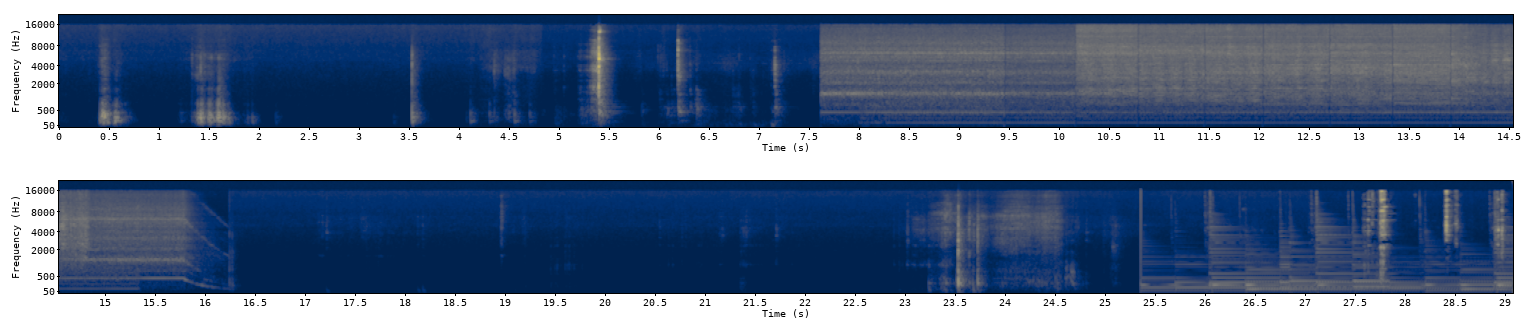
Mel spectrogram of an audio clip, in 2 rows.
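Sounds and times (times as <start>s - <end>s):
hole saw cutting wood: 7.6s - 16.2s
drill press motor humming: 7.6s - 16.3s.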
